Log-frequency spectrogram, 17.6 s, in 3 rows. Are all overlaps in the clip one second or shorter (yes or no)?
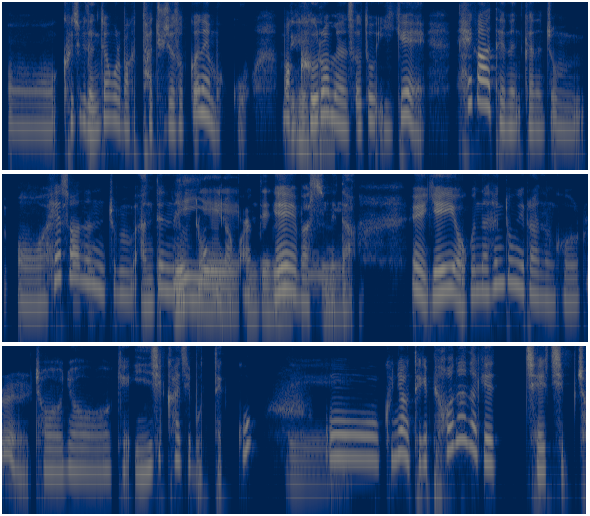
no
